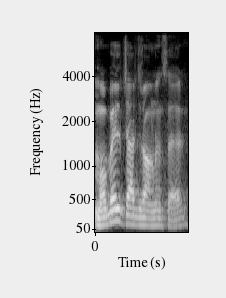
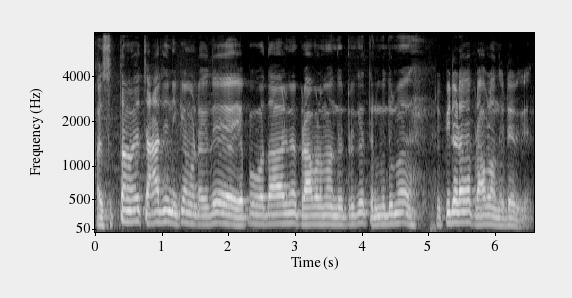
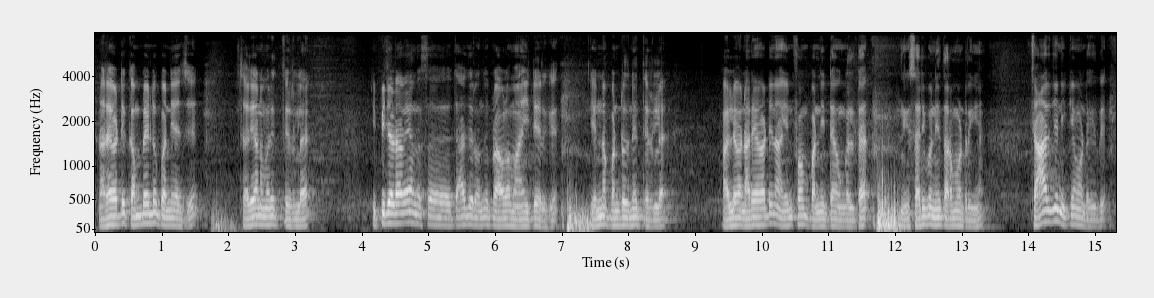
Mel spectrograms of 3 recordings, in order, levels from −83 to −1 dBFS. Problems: background sounds at intervals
